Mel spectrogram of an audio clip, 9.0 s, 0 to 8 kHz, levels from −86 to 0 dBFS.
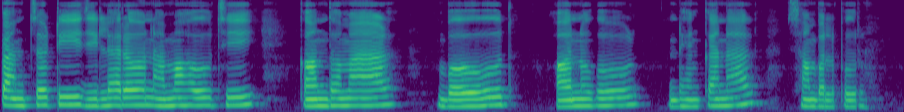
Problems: none marked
